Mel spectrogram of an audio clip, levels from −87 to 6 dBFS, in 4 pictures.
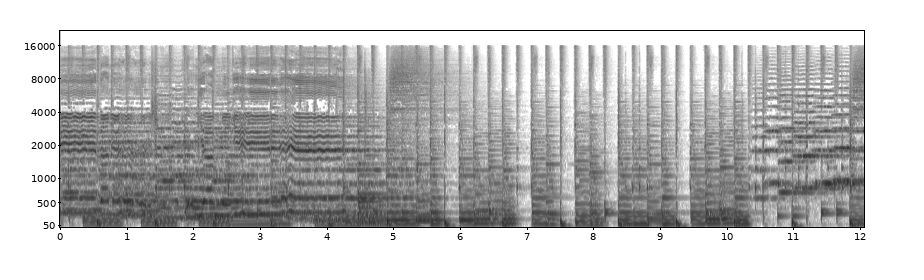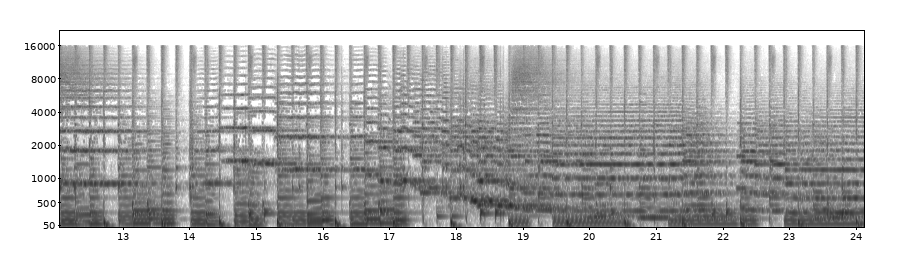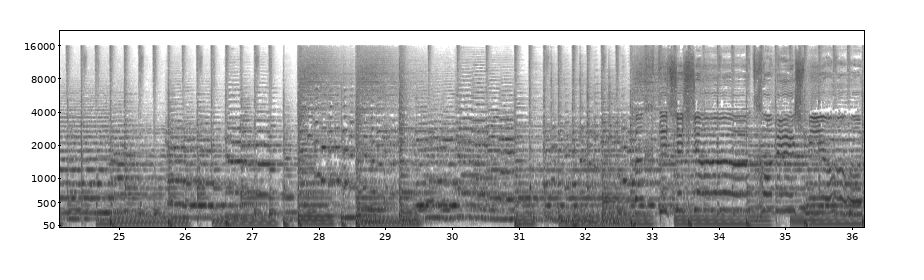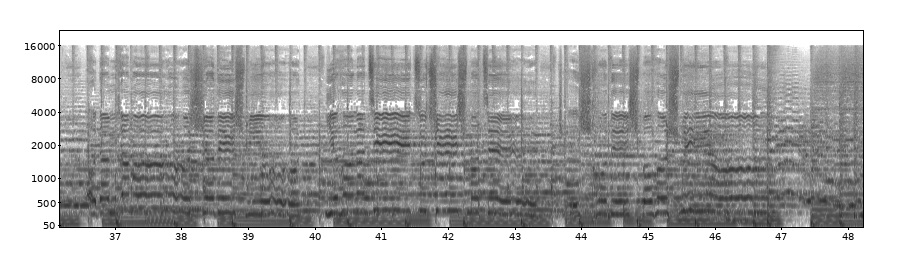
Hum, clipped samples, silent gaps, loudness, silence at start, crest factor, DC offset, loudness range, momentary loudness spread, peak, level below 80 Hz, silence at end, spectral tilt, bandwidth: none; under 0.1%; none; -15 LUFS; 0 s; 16 dB; under 0.1%; 4 LU; 6 LU; 0 dBFS; -28 dBFS; 0 s; -4 dB/octave; 16.5 kHz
